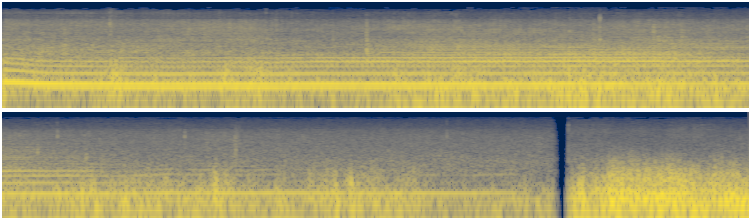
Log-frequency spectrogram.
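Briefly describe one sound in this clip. A rally car engine drones as the car speeds away and fades into the distance.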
